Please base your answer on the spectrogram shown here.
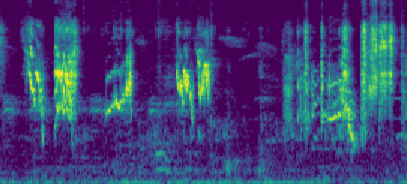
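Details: Budgerigar calls for stirring pet budgerigars to answer: bursts of grating squawks alternating with bright, wavering chirps, repeated in groups about every half second.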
